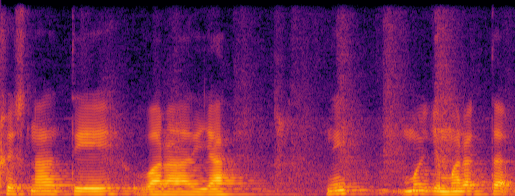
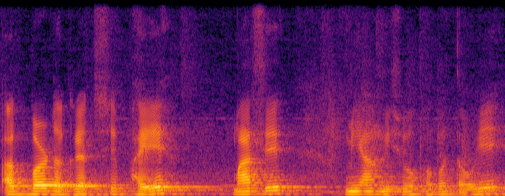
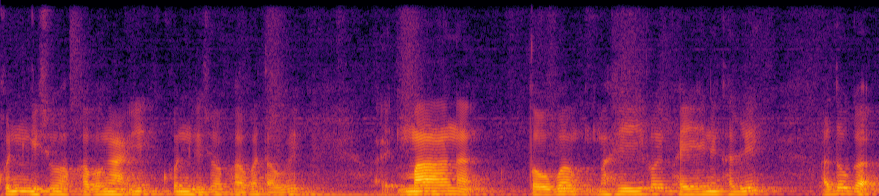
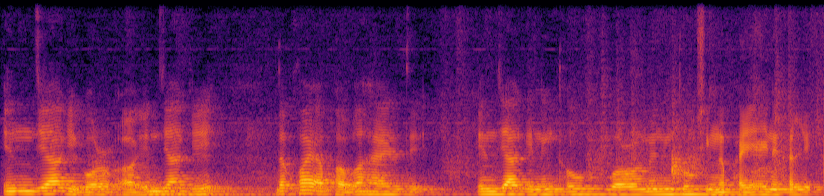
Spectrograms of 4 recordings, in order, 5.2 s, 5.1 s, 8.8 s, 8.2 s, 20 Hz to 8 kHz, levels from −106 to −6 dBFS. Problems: constant background noise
